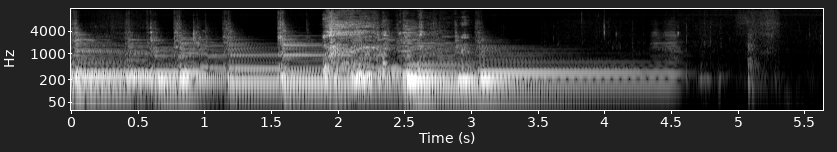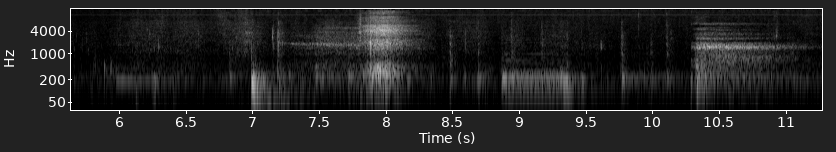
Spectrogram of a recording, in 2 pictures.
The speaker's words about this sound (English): I think I'll have to start it again. I think coughing is horrible.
